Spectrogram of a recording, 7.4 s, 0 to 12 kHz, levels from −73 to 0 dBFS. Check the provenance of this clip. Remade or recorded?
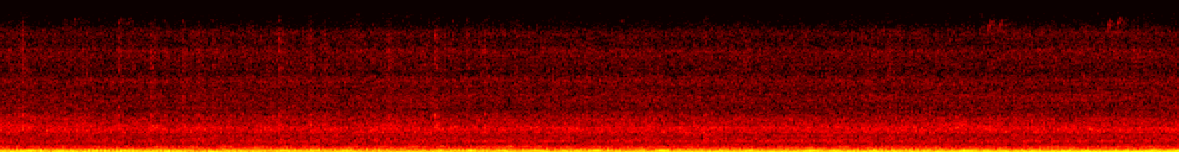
recorded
